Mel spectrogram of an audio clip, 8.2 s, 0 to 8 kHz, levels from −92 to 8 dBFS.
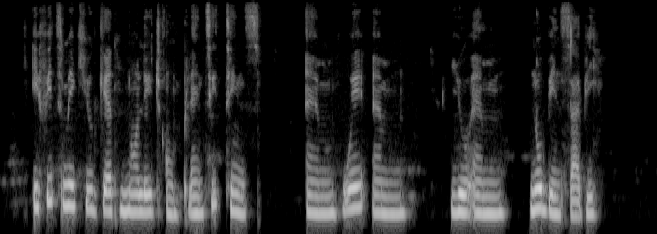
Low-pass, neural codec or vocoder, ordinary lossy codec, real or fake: none; none; none; real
